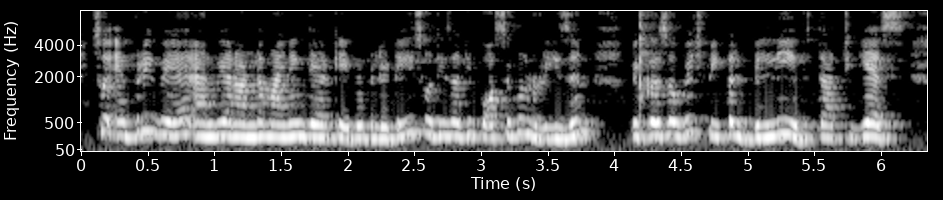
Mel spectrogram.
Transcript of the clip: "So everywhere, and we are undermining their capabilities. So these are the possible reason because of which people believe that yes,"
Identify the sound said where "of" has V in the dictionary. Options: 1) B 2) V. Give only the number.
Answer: 2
